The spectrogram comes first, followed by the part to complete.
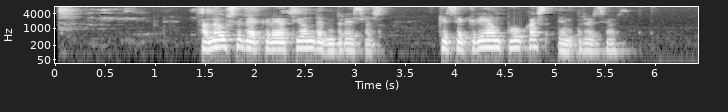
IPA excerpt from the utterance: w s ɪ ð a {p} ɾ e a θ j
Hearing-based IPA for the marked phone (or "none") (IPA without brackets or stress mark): k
